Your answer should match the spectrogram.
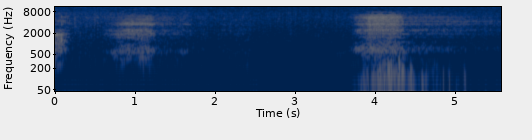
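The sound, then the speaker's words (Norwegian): A slow, deep inhale through the nose, airy with a slight snuffling rasp, following an earlier, softer breath. No one speaks. “Og for hver gang jeg puster inn”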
